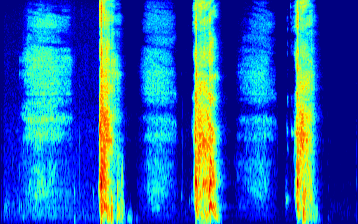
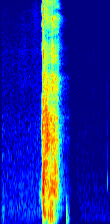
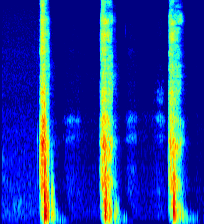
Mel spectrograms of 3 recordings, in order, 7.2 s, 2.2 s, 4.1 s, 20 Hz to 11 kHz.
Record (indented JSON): {
  "three_cough_length": "7.2 s",
  "three_cough_amplitude": 32768,
  "three_cough_signal_mean_std_ratio": 0.26,
  "cough_length": "2.2 s",
  "cough_amplitude": 32768,
  "cough_signal_mean_std_ratio": 0.28,
  "exhalation_length": "4.1 s",
  "exhalation_amplitude": 32768,
  "exhalation_signal_mean_std_ratio": 0.24,
  "survey_phase": "beta (2021-08-13 to 2022-03-07)",
  "age": "45-64",
  "gender": "Male",
  "wearing_mask": "No",
  "symptom_none": true,
  "smoker_status": "Ex-smoker",
  "respiratory_condition_asthma": false,
  "respiratory_condition_other": false,
  "recruitment_source": "Test and Trace",
  "submission_delay": "1 day",
  "covid_test_result": "Negative",
  "covid_test_method": "ePCR"
}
